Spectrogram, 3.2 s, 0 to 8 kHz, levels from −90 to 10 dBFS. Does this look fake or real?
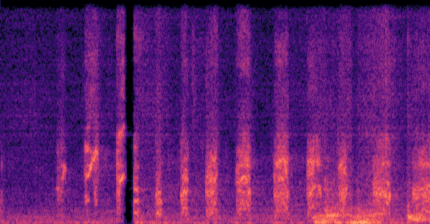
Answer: fake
